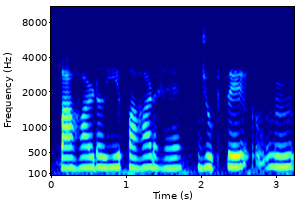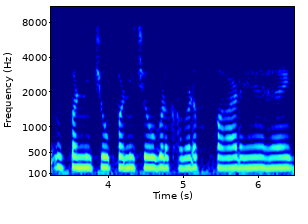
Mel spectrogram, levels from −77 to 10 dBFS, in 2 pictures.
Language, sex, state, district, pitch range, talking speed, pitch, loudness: Hindi, female, Uttar Pradesh, Muzaffarnagar, 200-210 Hz, 100 wpm, 205 Hz, -34 LUFS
